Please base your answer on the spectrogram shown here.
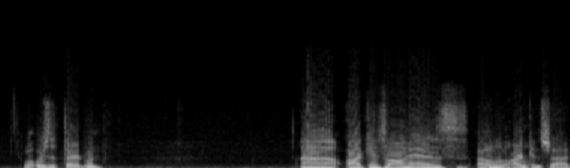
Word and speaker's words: Arkansas: on the books that requires people to pronounce the name of the state correctly I guess that would be Arkansas it would not be Arkansas it's against the law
